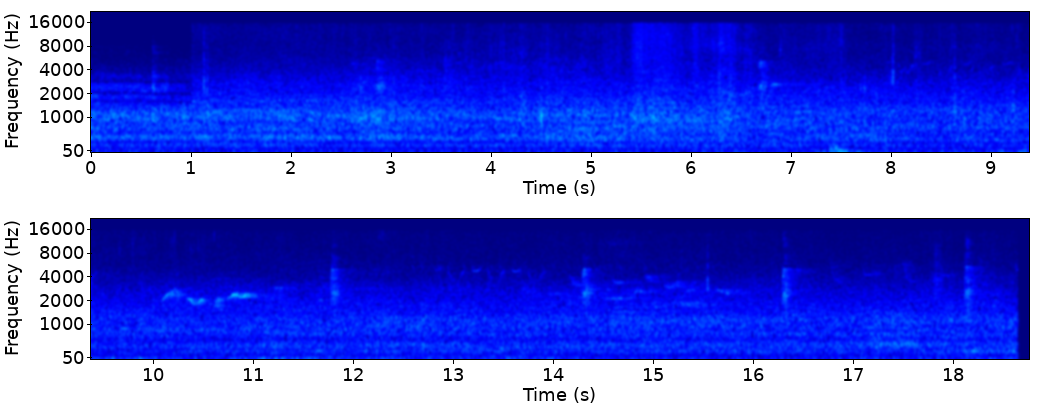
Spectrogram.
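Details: Honey bees of a wild colony in a tree in Augsburg's Stadtwald, Germany, May, busy flying in and out at a shaded site beside a small stream; a steady many-winged buzz fills the recording, with scattered clicks and brief bird notes.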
